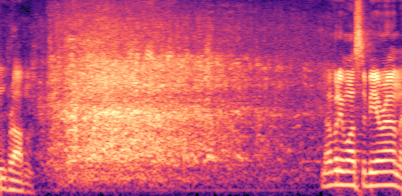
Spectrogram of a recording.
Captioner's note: audience laughter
